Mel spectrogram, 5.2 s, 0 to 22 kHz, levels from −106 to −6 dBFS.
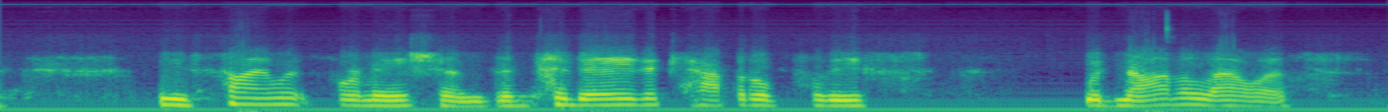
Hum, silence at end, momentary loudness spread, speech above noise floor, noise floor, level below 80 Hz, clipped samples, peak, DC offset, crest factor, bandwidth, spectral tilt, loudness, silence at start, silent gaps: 60 Hz at -40 dBFS; 0.05 s; 15 LU; 23 dB; -42 dBFS; -42 dBFS; under 0.1%; -6 dBFS; under 0.1%; 16 dB; over 20 kHz; -7 dB/octave; -20 LUFS; 0 s; none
